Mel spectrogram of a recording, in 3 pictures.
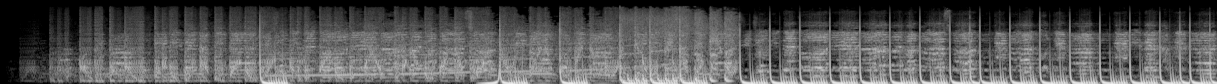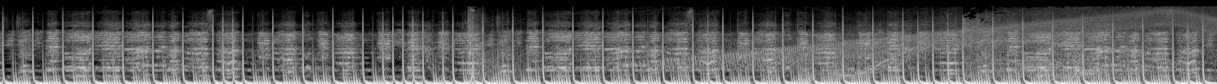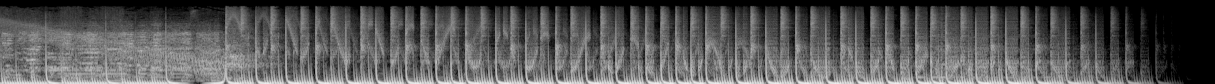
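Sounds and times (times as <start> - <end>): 
Balkan remix at 200 bpm: 0.2 - 35.9.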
